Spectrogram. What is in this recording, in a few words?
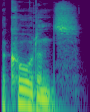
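"accordance", British English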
